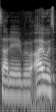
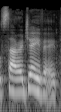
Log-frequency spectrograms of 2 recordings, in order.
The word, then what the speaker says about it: Sarajevo: Of course, then I didn't know it was pronounced Sarajevo. We pronounced it at school Sarajevo, which I now know is completely wrong.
